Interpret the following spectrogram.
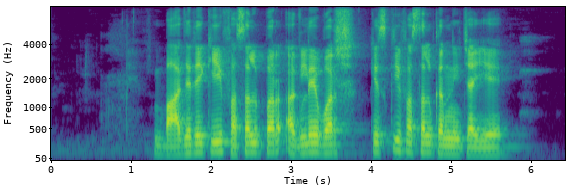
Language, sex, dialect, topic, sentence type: Hindi, male, Marwari Dhudhari, agriculture, question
